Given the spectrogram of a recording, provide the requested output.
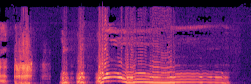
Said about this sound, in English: Two woofs, one yip and a woof. It sounds like puppies, sir.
